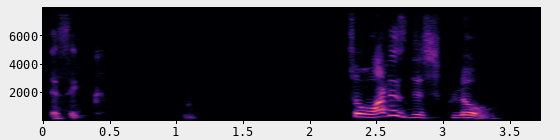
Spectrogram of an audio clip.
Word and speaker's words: ASIC: in short of v the pronunciation is asic so what is this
